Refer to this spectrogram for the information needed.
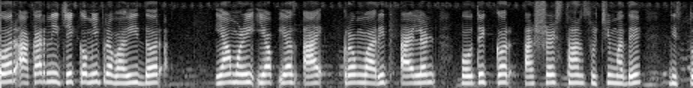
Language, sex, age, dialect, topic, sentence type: Marathi, female, 18-24, Northern Konkan, banking, statement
